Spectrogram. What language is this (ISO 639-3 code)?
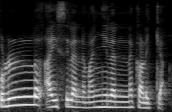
mal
